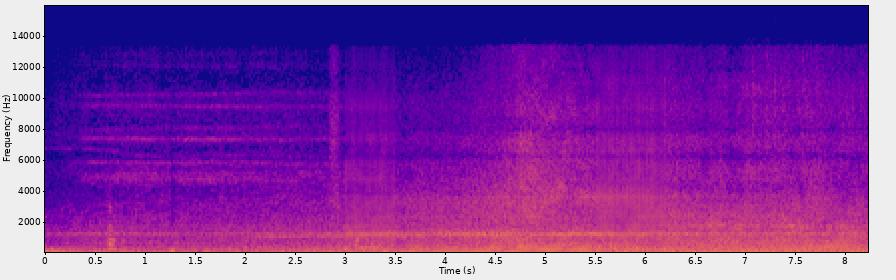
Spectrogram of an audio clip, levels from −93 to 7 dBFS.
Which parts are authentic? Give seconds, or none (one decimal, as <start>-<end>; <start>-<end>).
0.0-3.0; 3.5-5.5; 6.2-8.2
